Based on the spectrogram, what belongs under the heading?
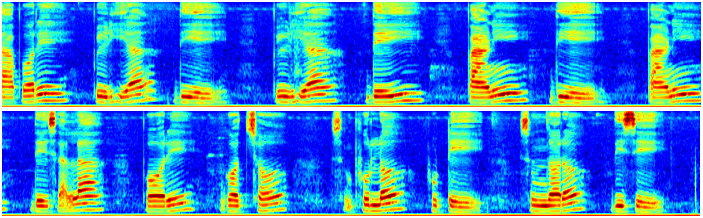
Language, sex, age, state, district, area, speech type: Odia, female, 45-60, Odisha, Ganjam, urban, spontaneous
